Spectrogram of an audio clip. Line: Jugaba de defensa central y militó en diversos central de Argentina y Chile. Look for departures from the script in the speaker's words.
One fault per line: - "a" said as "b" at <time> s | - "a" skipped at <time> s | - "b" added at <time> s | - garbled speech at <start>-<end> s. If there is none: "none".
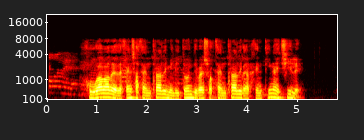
none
